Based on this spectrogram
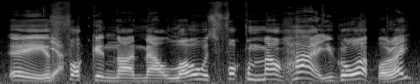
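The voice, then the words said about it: Put-on East Coast American accent. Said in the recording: “you do your where East Coast impersonation ... My East Coast?”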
